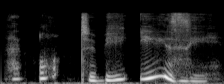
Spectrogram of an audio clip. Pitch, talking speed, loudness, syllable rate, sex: 225 Hz, 135 wpm, -15 LUFS, 3.8 syllables/s, female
